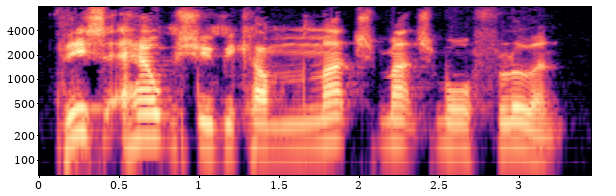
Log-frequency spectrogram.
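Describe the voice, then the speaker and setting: A man's fairly high voice with an English accent, very slow pace and ordinary pitch variation. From England. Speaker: online English teacher. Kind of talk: one-on-one language lesson.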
